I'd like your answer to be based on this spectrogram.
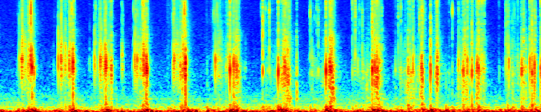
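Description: Long nails scratch the side panels of a small, hollow, yellow textured faux-leather makeup suitcase. Quick, uneven strokes make a bright, dry rasp over a low, hollow body rumble. The scratching goes on steadily with short pauses between strokes.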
